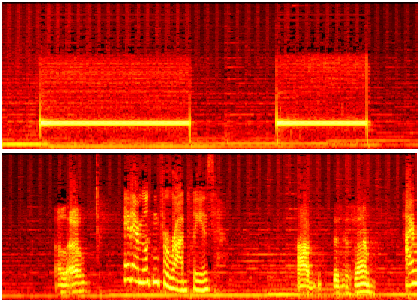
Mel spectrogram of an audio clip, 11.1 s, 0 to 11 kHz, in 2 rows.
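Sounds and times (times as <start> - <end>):
phone line ringing out as a call is placed: 0.5 - 2.6, 3.7 - 5.0
speech: 7.4 - 8.6, 9.5 - 11.0.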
